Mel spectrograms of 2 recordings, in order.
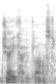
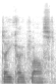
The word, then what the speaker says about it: Dakoplast: It does look like Jacoplast, but it's not. It's Dakoplast.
